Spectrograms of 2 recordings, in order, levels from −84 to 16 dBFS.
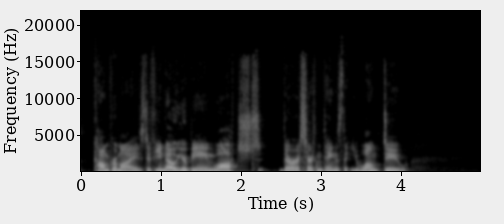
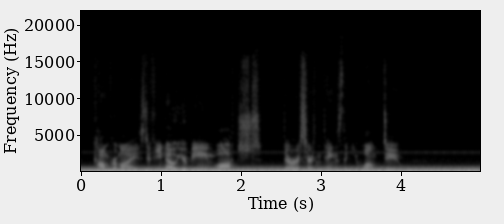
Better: first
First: none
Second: low rumble; loud; throughout; 1 dB below the speech

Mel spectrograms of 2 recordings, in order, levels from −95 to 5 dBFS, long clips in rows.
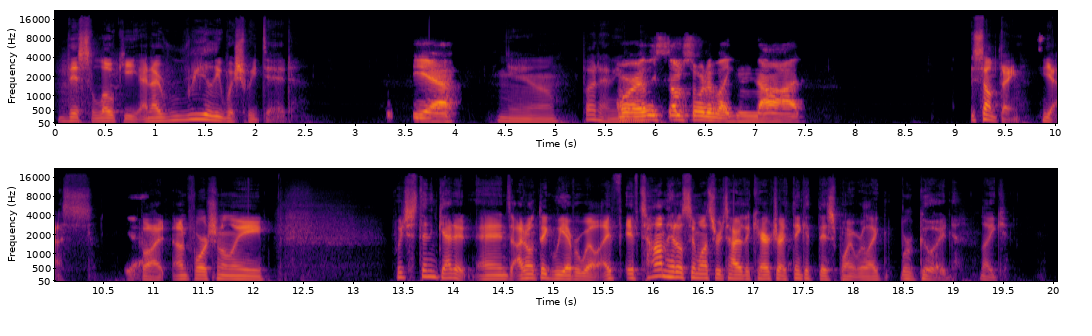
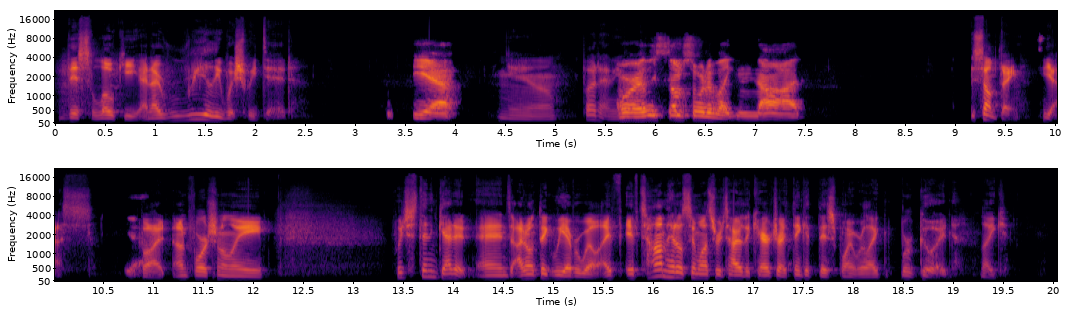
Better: first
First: none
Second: thin; somewhat; fading below 300 Hz

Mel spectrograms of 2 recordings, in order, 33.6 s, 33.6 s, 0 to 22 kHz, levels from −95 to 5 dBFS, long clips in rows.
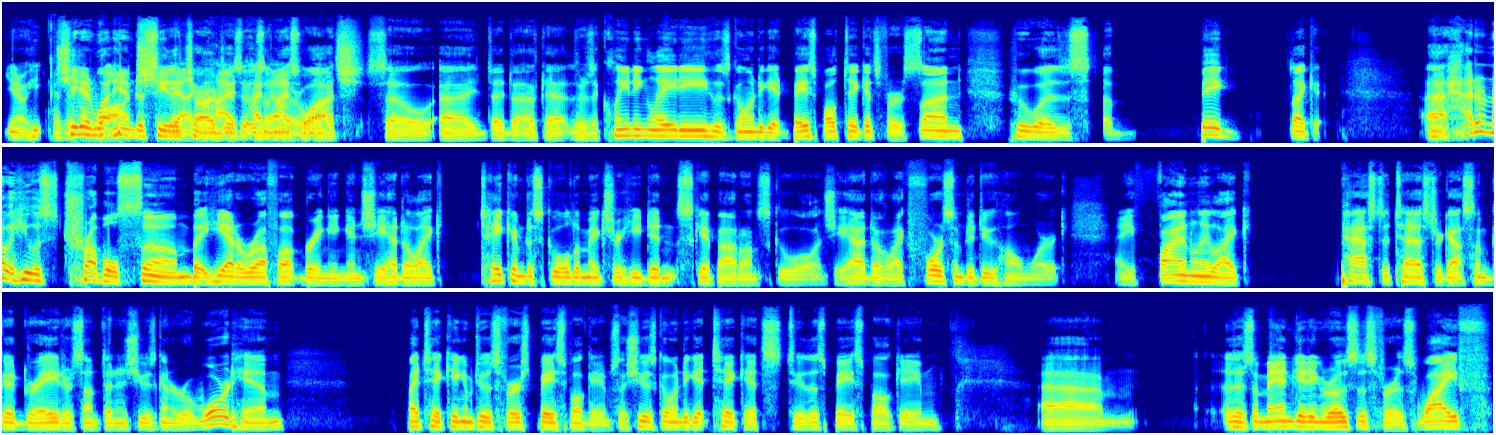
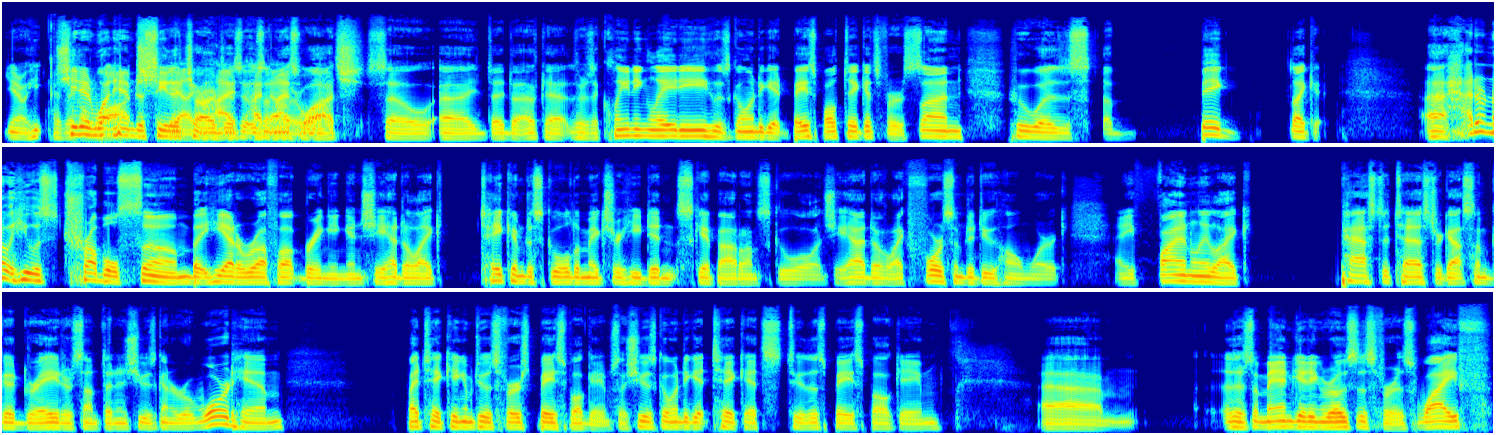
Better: neither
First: none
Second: none

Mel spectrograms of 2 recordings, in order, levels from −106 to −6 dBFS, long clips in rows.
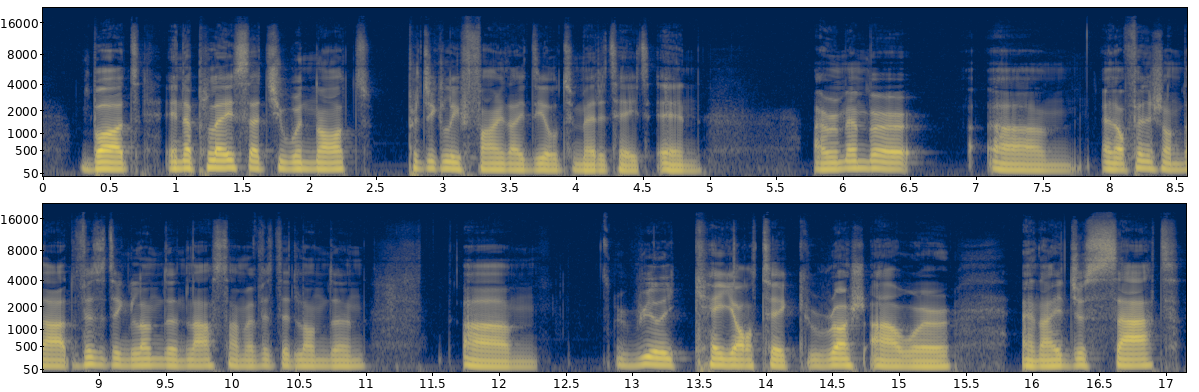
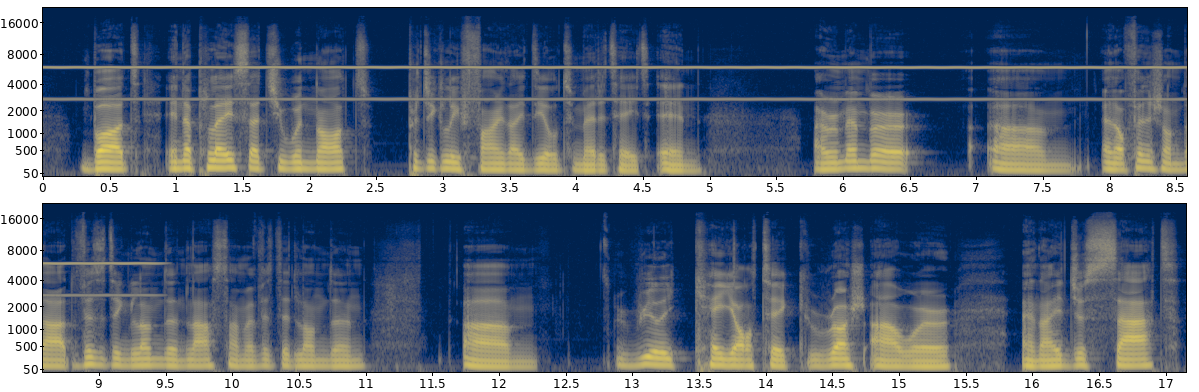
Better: first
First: none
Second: high-pitched whine; loud; until 9.5 s; 6 kHz, 7 dB below the speech

